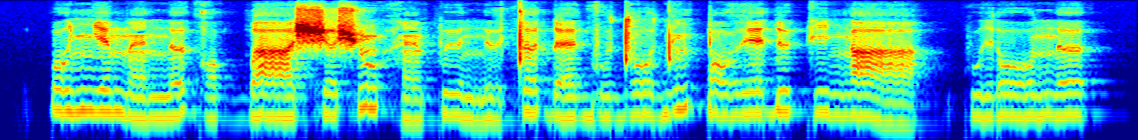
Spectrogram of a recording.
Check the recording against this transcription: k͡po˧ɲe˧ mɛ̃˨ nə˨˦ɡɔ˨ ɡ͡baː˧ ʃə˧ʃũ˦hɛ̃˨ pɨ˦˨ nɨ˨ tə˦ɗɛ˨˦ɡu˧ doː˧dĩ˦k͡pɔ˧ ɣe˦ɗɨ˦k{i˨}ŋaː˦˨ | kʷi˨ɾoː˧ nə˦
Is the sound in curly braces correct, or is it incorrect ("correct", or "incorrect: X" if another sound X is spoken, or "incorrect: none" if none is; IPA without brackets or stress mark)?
incorrect: i˦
